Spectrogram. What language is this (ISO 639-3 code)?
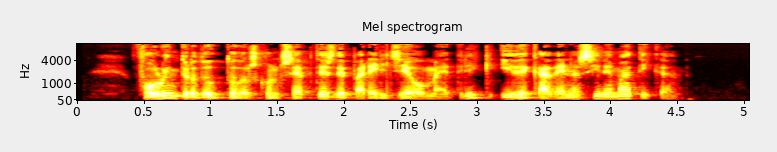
cat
